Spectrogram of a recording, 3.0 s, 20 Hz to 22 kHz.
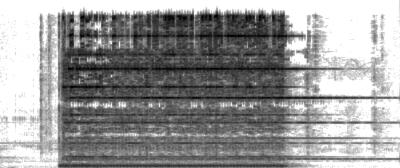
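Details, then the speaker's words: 1965 Northern Electric TeleTrainer for Bell Canada, two-line phone simulator with original 2N696 transistors, handset hung up and line rung: loud even bell ring almost two seconds then clean fading ring-down; ringer works normally. "And if I hang up the telephone like that and I go over here and I ring. Yeah. And there we go. The bell is ringing."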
